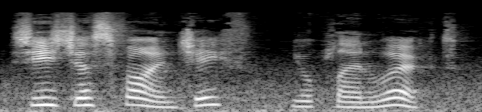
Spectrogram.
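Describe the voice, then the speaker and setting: A woman's voice: fairly high pitch, slow pace, a bit bright, a little hiss or hum, rough recording. An actress playing a tough, confident female soldier with a wry manner in an audio drama. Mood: reassuring. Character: tough, cocky female soldier, threatening and loyal.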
